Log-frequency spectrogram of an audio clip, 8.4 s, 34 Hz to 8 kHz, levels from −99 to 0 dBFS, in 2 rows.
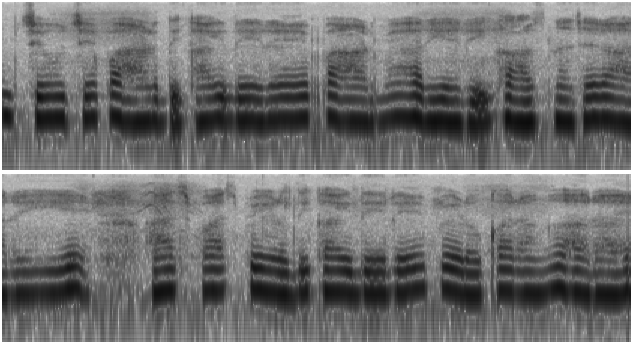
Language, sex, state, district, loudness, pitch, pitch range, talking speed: Hindi, female, Chhattisgarh, Jashpur, -14 LUFS, 175 Hz, 170-185 Hz, 200 wpm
